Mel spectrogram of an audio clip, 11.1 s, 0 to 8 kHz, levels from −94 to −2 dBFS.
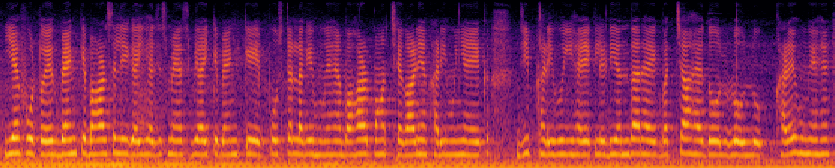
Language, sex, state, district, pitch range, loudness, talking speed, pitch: Hindi, female, Bihar, Jahanabad, 240-255 Hz, -21 LUFS, 230 wpm, 245 Hz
